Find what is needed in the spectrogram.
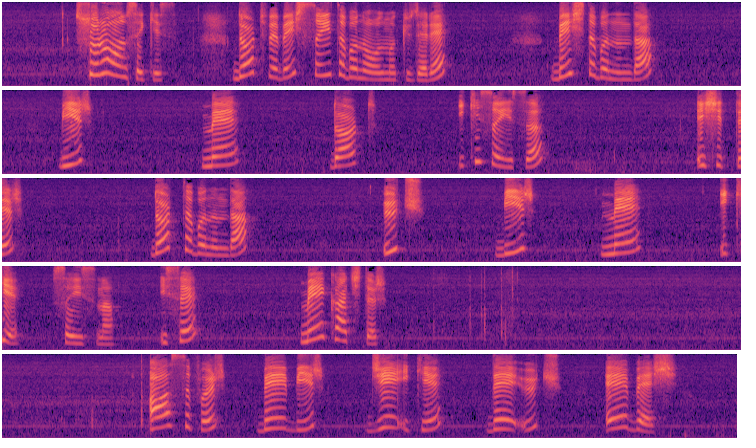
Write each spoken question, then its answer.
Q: Soru 18. 4 ve 5 sayı tabanı olmak üzere 5 tabanında 1, M, 4, 2 sayısı eşittir 4 tabanında 3, 1, M, 2 sayısına ise M kaçtır?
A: Doğru cevap D 3.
